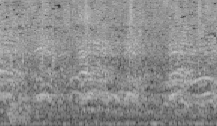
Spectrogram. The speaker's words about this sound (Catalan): Aquest és el so del carrer a Rostov del Don davant l'arribada de la policia russa un cop havien marxat els mercenaris.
